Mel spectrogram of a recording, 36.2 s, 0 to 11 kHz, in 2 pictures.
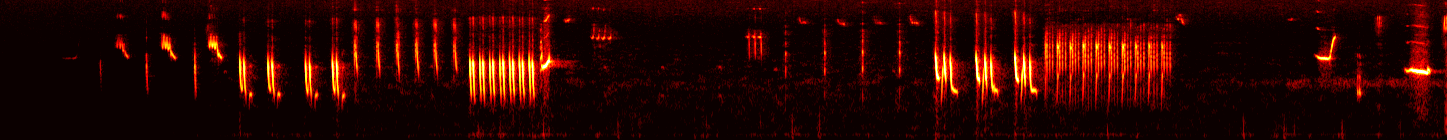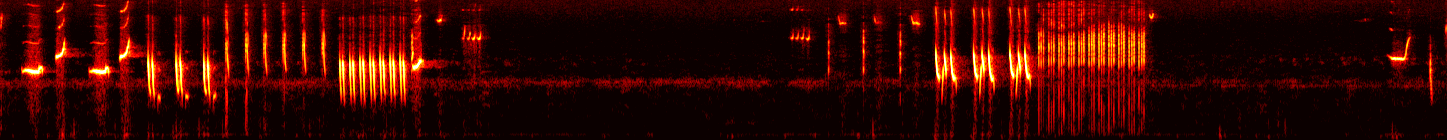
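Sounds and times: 
nightingale singing: 0.8s - 8.4s, 9.3s - 14.9s, 16.1s - 24.2s, 28.0s - 32.6s, 35.2s - 36.1s
faint calls: 0.8s - 36.1s.

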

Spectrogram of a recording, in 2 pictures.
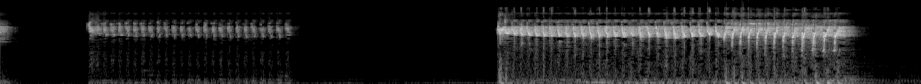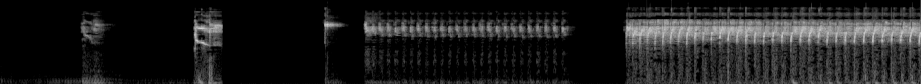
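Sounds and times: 
lovebird giving squeaky chirps and long chattering trill: 0.9s - 3.0s, 5.0s - 8.6s, 10.0s - 10.4s, 12.4s - 18.4s.

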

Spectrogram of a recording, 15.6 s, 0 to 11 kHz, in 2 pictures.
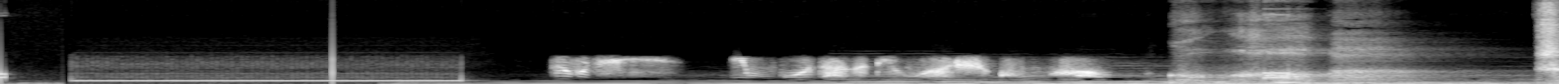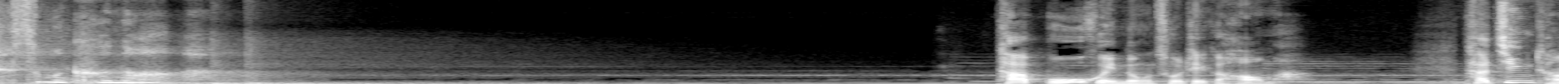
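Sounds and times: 
steady single-pitch telephone tone after dialling a call: 0.0s - 2.4s
speech: 2.9s - 7.0s, 7.7s - 9.1s, 12.8s - 14.4s, 15.2s - 15.5s.

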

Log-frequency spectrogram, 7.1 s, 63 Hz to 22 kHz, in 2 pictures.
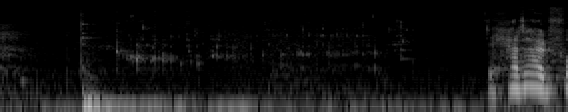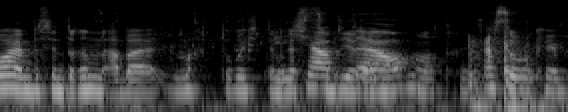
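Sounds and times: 
drink poured from a labelled bottle into glasses: 0.0s - 7.0s
labelled bottle knock: 0.4s - 1.7s, 4.6s - 7.0s
speech: 3.0s - 7.0s.

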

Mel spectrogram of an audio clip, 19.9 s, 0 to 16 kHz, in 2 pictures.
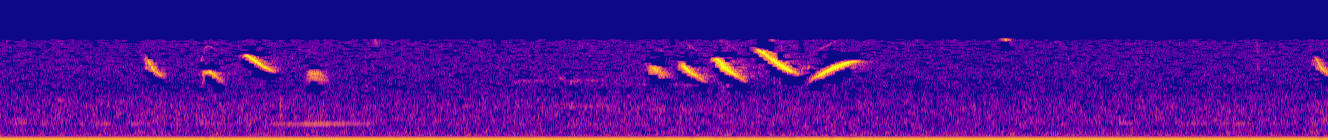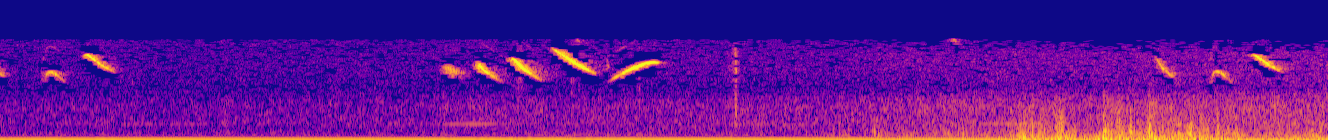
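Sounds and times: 
green-winged saltator song: 1.1s - 2.6s, 3.9s - 6.6s, 9.8s - 10.9s, 13.2s - 15.0s, 18.6s - 19.7s.

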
